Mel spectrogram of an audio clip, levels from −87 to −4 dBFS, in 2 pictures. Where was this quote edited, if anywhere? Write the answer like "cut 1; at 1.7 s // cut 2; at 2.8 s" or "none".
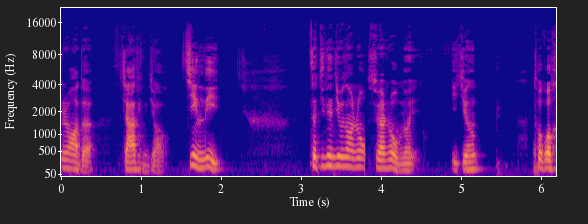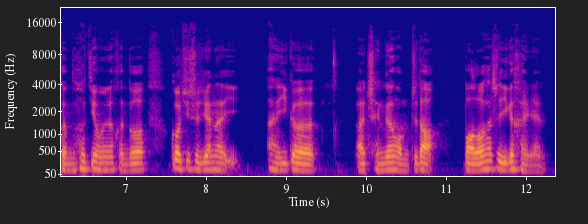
cut 1; at 1.5 s // cut 2; at 3.8 s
